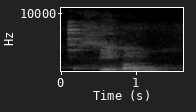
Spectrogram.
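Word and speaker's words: एकः: विसर्ग लगे होते हैं, विसर्ग का उच्चारण हमेशा हा की ध्वनि की तरह होता है। जैसे एक है, एका, एकम, इस तरीके से हम इसका उच्चारण करेंगे।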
